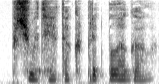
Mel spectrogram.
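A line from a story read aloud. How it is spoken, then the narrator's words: Mutter. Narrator (Russian): пробормотала Ариадна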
